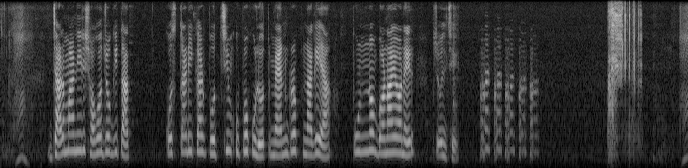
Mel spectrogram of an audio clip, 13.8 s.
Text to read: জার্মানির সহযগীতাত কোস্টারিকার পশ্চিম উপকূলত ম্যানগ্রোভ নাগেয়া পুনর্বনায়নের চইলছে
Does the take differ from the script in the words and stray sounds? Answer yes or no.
yes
